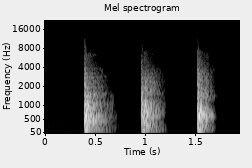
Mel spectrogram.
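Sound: knocking on a door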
